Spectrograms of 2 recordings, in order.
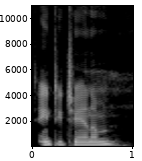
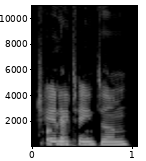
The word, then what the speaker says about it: Channing Tatum: um, Tainty Chanum. I was like, "Did you just say taint? Did you say Yep, taintum?" Okay. Channing Tatum.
